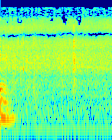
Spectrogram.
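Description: Steady background hiss of a lecture recording, with the tail of a spoken word at the very start and one faint click about halfway through.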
